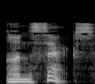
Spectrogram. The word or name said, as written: unsex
